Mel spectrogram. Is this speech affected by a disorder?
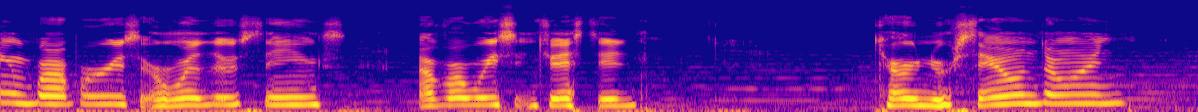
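Yes: spinal muscular atrophy.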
